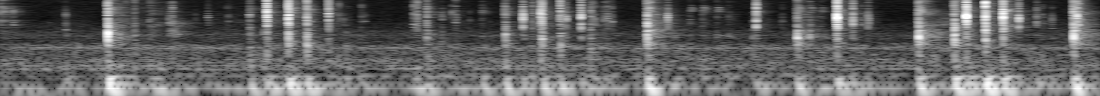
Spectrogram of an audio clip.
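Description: Rapid typing on a computer keyboard during a coding session, with irregular bursts of sharp, close key clacks and brief pauses between runs of keystrokes.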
